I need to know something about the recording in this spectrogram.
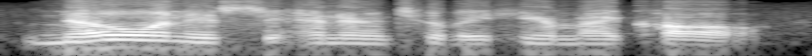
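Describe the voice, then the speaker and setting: A man's voice: medium pitch, animated, fairly quick, pushed and bright, no room sound, poor audio. A man voicing a proud, greedy ancient queen with an imperious, commanding manner in a storybook reading.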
